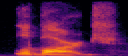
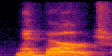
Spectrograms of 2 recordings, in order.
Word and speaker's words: LaBarge: how do you pronounce your last name? LaBarge. LaBarge.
